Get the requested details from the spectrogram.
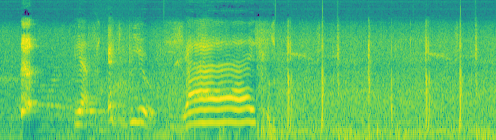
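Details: Young daughter with a run of sharp, short catches at irregular gaps of about a second after brief voiced sounds; hiccups.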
